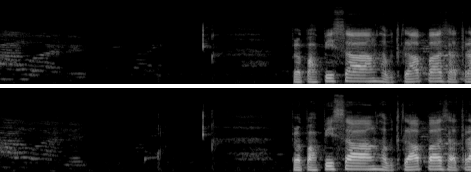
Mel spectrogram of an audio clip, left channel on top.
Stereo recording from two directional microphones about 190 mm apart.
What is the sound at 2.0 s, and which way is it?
Speech, 40° right (ahead or behind).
